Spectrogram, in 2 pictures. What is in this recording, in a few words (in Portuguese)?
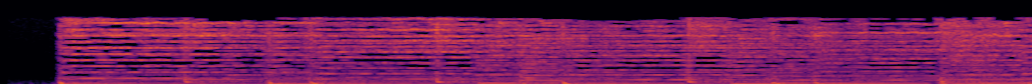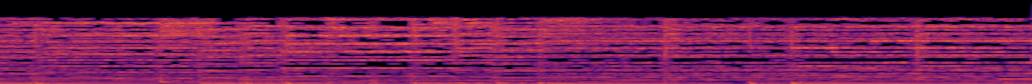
Aniversário Pai Infantil Feminino; Telemensagens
